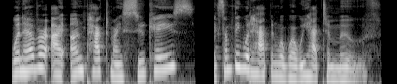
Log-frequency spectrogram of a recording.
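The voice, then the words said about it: Emotional voice. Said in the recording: “why am I getting a little emotional?”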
